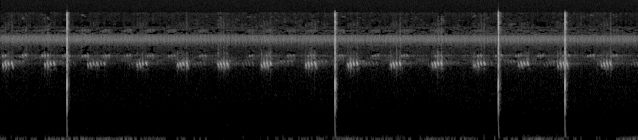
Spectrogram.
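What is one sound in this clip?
Short sharp clicks sound now and then.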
